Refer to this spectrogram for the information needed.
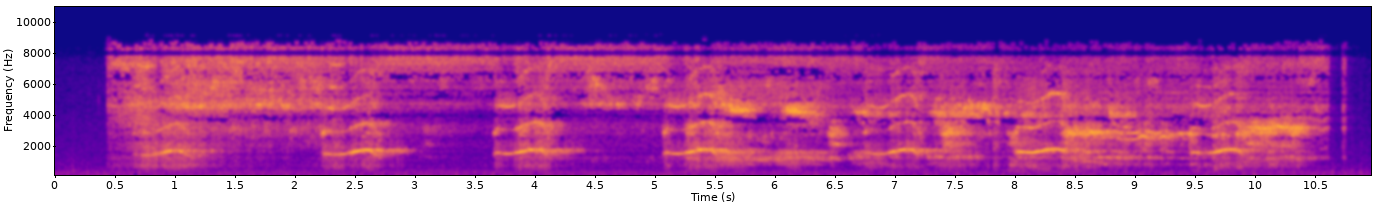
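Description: A koel calls over and over, about seven rising whistled notes at a steady pace, set against a dense, continuous buzzing of crickets or other insects. Recorded on a quiet afternoon amid greenery in the village of Remuna, India. No one speaks.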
